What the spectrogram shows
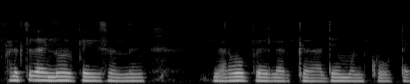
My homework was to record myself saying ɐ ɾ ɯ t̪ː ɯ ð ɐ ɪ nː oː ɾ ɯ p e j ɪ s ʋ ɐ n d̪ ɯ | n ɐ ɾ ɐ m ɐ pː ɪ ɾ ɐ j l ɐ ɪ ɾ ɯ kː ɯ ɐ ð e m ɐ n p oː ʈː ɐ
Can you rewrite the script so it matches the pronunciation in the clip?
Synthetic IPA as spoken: ɐ ɽ ɯ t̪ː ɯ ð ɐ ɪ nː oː ɾ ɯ p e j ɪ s ʋ ɐ n d̪ ɯ | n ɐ ɾ ɐ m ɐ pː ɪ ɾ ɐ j l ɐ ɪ ɾ ɯ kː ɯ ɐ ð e m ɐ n k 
